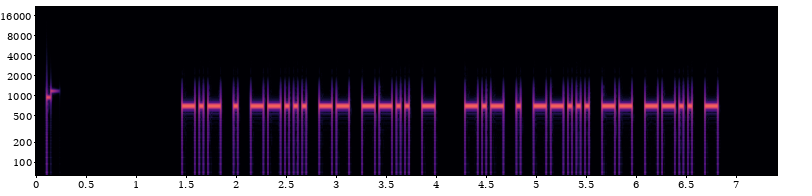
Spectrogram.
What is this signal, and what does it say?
Morse code, heard as a keyed tone, about 28 wpm, 700 Hz. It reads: KE7MZT KE7MZT
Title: USA Call Signs Repeated 2x 28wpm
